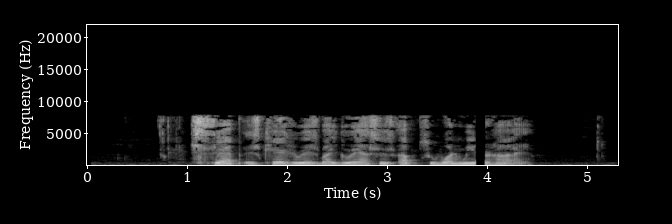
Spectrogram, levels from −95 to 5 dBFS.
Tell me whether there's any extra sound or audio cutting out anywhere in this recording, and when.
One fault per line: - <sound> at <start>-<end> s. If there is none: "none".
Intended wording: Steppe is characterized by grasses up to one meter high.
- dropout at 3.9-4.0 s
